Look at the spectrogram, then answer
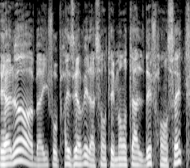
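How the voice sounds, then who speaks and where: A man with a medium pitch talks fairly slowly in a dark, mellow tone. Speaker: radio press review columnist. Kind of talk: radio press review. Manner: hesitant with many fillers.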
